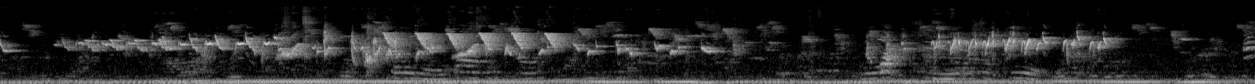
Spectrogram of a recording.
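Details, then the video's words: Tamed wild-caught yellow-vented bulbul, kept caged for a month, gives long bursts of rapid bubbly chattering notes, loud at first, a quieter middle stretch, then another fast run, over constant low indoor hum. "Contoh Burung Trucukan (Jogjog) Liar Yang Dirawat 1bulan Udah Bersuara"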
